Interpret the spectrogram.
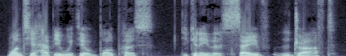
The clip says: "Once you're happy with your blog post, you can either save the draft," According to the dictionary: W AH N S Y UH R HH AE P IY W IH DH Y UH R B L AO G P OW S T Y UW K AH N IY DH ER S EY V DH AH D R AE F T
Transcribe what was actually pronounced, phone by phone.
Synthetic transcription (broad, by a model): W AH N S Y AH R HH AE P IY W IH DH Y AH R B L AO G P OW S T Y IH K AH N IY DH ER S EY V DH AH D R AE F T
